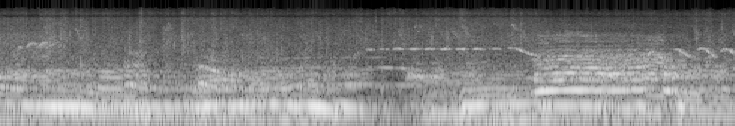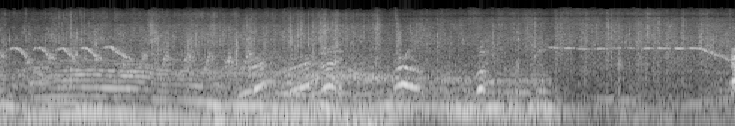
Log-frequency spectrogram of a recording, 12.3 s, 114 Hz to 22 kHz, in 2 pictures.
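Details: Crossbred Angus-Nelore cattle herded from corral to pasture by cowboys and dogs, Ortigueira, Paraná, Brazil, March 2022; a chorus of long, wavering moos from many cows, with a thin whistle-like tone and higher calls in the middle.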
